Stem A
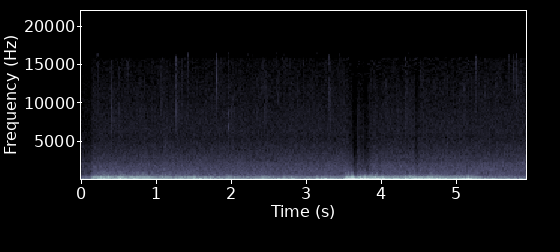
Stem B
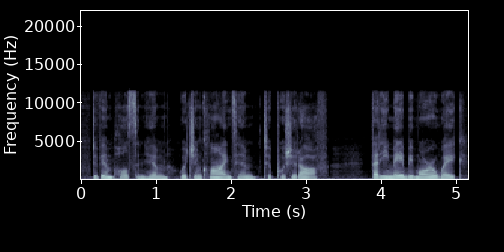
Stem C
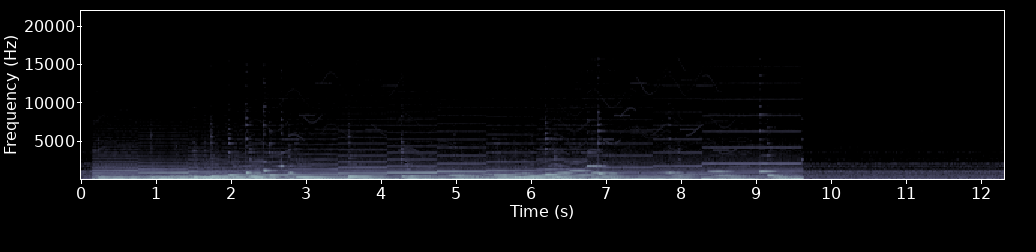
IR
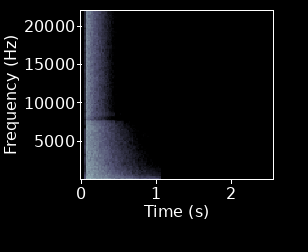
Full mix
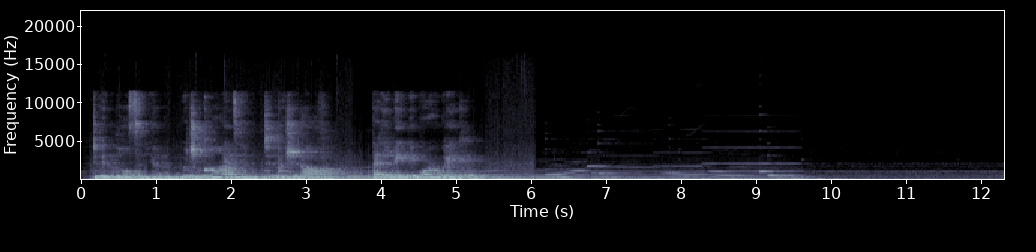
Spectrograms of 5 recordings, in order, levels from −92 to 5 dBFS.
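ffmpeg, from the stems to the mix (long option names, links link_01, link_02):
-filter_complex "[0:a]acompressor=threshold=-20dB:ratio=6,volume=30.5dB,asoftclip=hard,volume=-30.5dB,adelay=100,volume=-1dB[link_01];[1:a]adynamicequalizer=threshold=0.00631:dfrequency=170:dqfactor=3.4:tfrequency=170:tqfactor=3.4:attack=5:release=100:ratio=0.375:range=3:mode=cutabove:tftype=bell,agate=range=-13dB:threshold=-43dB:ratio=16:detection=peak,volume=-6.5dB,asplit=2[link_02][link_03];[link_03]volume=-9dB[link_04];[2:a]acompressor=threshold=-33dB:ratio=6,volume=-5dB,asplit=2[link_05][link_06];[link_06]volume=-21.5dB[link_07];[3:a]atrim=start_sample=2205[link_08];[link_04][link_07]amix=inputs=2:normalize=0[link_09];[link_09][link_08]afir=irnorm=-1:irlink=0[link_10];[link_01][link_02][link_05][link_10]amix=inputs=4:normalize=0,acrossover=split=140|3000[link_11][link_12][link_13];[link_12]acompressor=threshold=-23dB:ratio=6[link_14];[link_11][link_14][link_13]amix=inputs=3:normalize=0,highpass=frequency=110:poles=1,acompressor=threshold=-24dB:ratio=6"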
